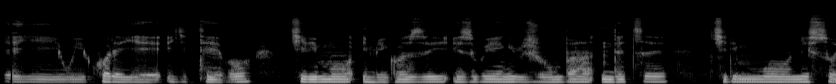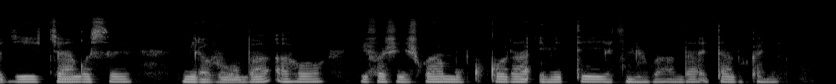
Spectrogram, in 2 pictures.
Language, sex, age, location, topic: Kinyarwanda, male, 18-24, Kigali, health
